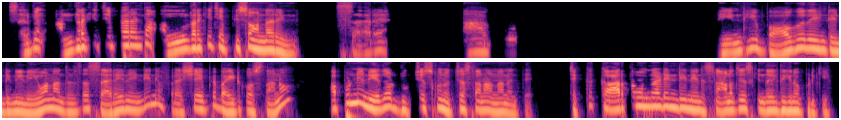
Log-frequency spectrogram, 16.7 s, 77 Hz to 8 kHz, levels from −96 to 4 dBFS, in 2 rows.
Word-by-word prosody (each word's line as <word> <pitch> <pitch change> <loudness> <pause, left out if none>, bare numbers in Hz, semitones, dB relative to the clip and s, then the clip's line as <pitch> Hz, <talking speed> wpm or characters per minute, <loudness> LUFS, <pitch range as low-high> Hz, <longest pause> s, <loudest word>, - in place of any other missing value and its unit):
సరిపోయింది. 140 +8 -4 0.2
అందరికి 180 - -1
చెప్పారంటే 220 0 0 0.2
అందరికీ 170 - +2
చెప్పేసాం 175 +2 +3
అన్నారండి. 140 -8 +2 0.5
సరే. 125 +7 -10 0.9
నాకు 135 - -9 2.1
ఏంటి 145 +7 -2 0.2
బాగోదు 150 +11 +1
ఏంటండి. 145 -5 +1
నేను 130 -2 +2
ఏన్నావను 170 0 +2
తెలుసా? 135 +6 -3
సరేనండి 150 - 0
నేను 230 - -5
ఫ్రెష్ 130 -2 -2
అయిపోయి 160 - -3
బయటికొస్తాను. 135 +1 0 0.5
అప్పుడు - - +2
నేను 215 -8 +5
ఏదో 180 - +1
ఒకటి 175 -5 -2
బుక్ 135 - -5
చేసుకొని 180 0 +2
ఒచ్చేస్తాను 155 +2 -1
అన్నానంతే 125 -6 -2 0.4
చక్కగా 220 0 -7
కార్‌తో 165 +7 +3
ఉన్నాడండి 205 -3 +3
నేను 150 -3 +2
స్నానం 150 +2 +1
చేసి 170 - -1
కిందకి 150 0 +2
దిగినప్పటికి. 130 -5 0
155 Hz, 125 wpm, -22 LUFS, 135-180 Hz, 2.1 s, నేను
